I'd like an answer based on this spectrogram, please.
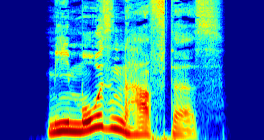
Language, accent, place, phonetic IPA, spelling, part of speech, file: German, Germany, Berlin, [ˈmimoːzn̩haftəs], mimosenhaftes, adjective, De-mimosenhaftes.ogg
- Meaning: strong/mixed nominative/accusative neuter singular of mimosenhaft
